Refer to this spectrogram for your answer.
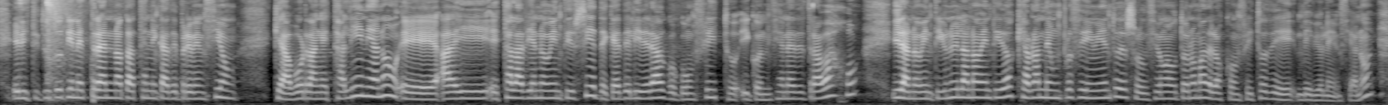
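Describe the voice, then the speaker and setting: The speech comes at a very fast pace with ordinary pitch variation. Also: woman, medium pitch for a woman. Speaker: workplace safety researcher. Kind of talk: panel talk.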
